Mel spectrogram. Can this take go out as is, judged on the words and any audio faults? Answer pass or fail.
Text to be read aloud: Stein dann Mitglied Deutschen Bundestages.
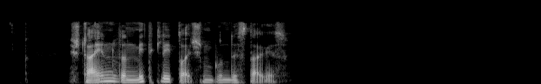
pass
